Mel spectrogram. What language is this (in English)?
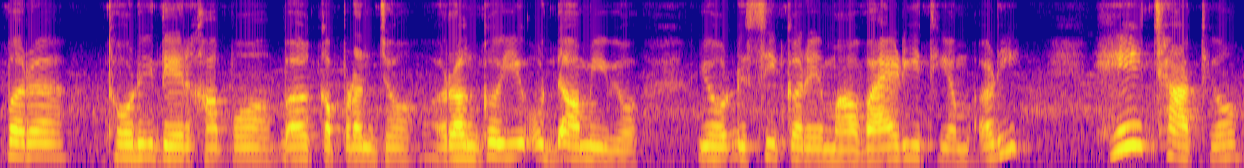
Sindhi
